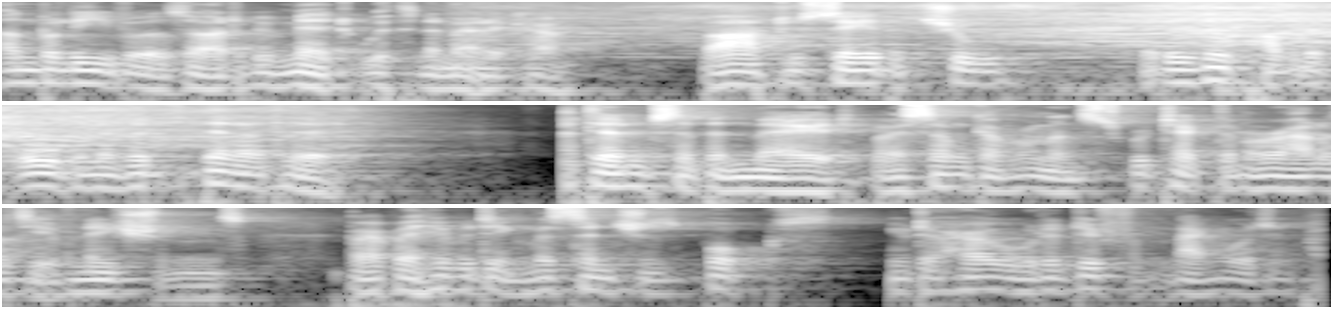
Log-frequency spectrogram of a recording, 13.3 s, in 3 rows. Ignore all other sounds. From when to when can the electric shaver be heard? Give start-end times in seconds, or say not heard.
1.5-5.7.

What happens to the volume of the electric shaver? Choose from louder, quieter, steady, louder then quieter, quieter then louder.
louder then quieter.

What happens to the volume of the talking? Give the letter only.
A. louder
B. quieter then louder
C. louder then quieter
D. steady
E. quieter
E.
